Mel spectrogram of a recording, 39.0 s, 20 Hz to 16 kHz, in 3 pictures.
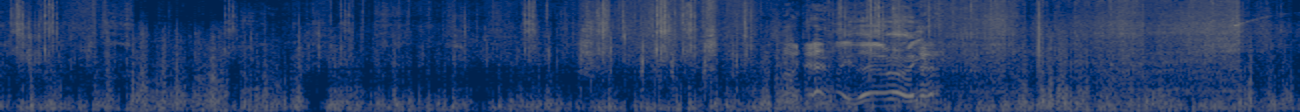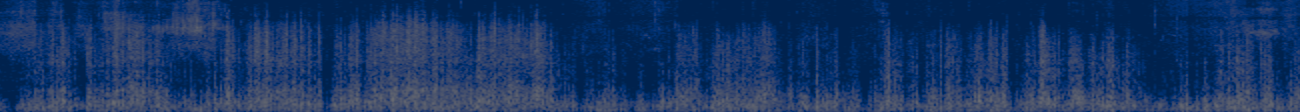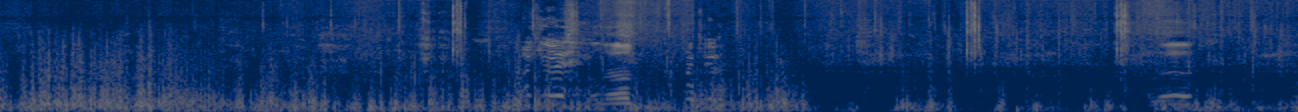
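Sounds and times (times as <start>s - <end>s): wind blowing across microphone: 0.0s - 38.9s.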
